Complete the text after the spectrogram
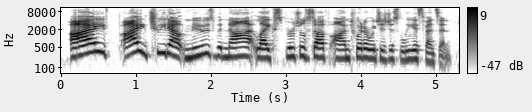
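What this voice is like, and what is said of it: Irish accent. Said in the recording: “Irish news for your accent”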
